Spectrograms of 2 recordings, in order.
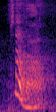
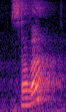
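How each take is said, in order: First: "Ça va" with va coming down; answer intonation. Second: "Ça va" with va rising high; question intonation. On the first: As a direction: give "Ça va" back as the reply. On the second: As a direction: ask "Ça va", tone up at the end. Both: Shown as a demonstration. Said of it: "with a different intonation".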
